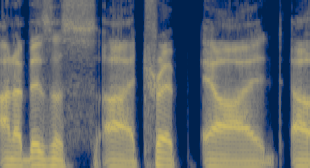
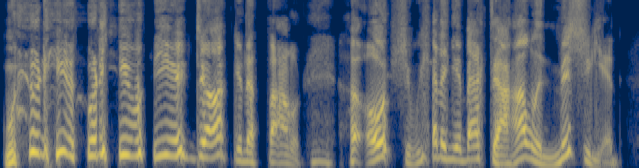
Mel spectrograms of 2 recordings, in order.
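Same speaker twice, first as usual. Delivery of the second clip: much higher, laughing incredulous cry; shocked they meant across the ocean, pitch shooting up; incredulous disbelief; 10 semitones higher than usual. Retold or imitated. Retelling shocked reply about the ocean.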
